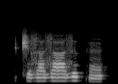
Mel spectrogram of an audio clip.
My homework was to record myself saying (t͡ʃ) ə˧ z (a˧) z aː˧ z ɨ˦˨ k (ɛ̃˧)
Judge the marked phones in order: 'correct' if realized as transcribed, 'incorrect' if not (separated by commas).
correct, correct, incorrect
